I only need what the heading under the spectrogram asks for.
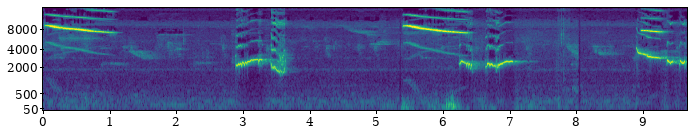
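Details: Orange-headed thrush singing in a lure recording for birds that will not sing: thin high descending whistles alternating with short rising and falling whistled notes and squeaky chips, with a few low thumps.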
